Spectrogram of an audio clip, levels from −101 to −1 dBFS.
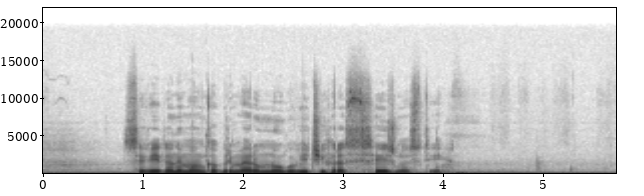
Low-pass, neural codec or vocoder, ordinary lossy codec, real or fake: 19.8 kHz; none; none; real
